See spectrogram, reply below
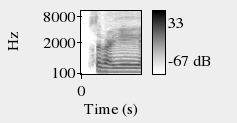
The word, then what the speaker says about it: Stilgar: Silkar or something like that. – Stilgar, yeah.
